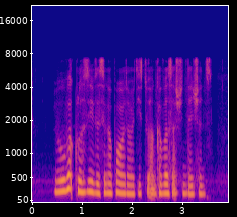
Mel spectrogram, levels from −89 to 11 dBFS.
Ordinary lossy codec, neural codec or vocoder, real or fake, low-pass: none; none; real; 7.2 kHz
